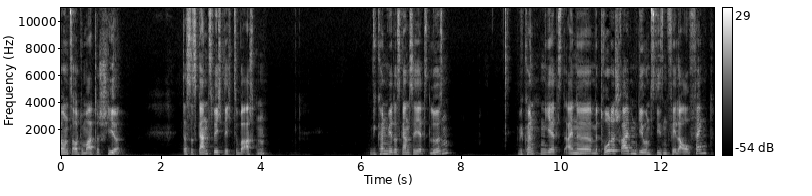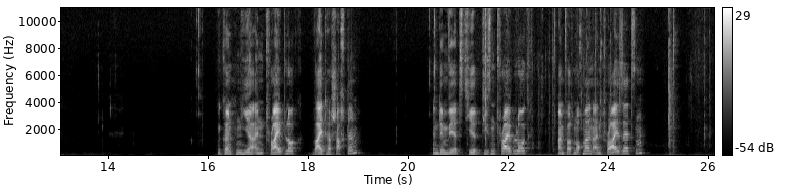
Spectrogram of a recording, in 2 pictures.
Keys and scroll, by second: 21.9 Right, 22.3 Return, 22.7 Up, 23.4-24.6 typing, 25.1 Tab.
